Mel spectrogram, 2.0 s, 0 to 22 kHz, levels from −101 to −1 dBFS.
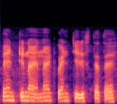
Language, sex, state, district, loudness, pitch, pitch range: Marathi, male, Maharashtra, Pune, -17 LUFS, 135 Hz, 125-145 Hz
